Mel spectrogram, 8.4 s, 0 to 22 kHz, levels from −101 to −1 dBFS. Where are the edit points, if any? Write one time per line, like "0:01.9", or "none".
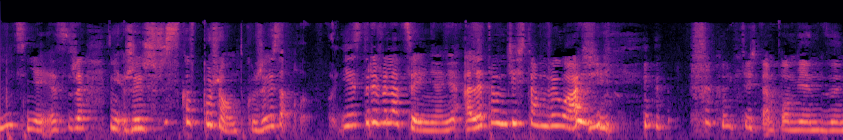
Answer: none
